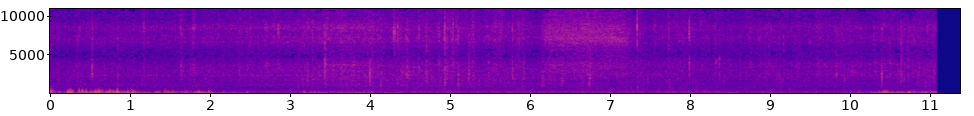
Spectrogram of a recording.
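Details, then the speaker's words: Chevrolet Malibu, 80,000 km, after replacing a faulty aftermarket left-front lower control arm and leaking shock: only road rumble and wind on a rough road, no knocks or clunks; the noise is fixed. "现在走烂路的时候就不会响了。"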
